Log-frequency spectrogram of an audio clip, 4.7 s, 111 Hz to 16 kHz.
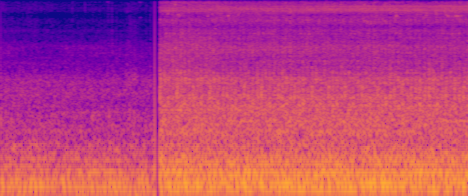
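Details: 1982 Porsche 924 Turbo after rebuild, test drive: uneven, loping idle with an irregular low pulse, spark plug number three lead was unplugged so it ran on three cylinders; also timing belt tensioner noise and squeaking blower fan.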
